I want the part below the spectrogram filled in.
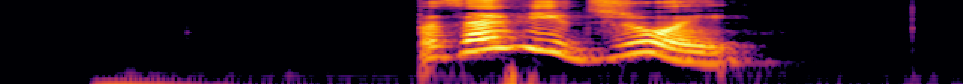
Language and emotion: Russian, positive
